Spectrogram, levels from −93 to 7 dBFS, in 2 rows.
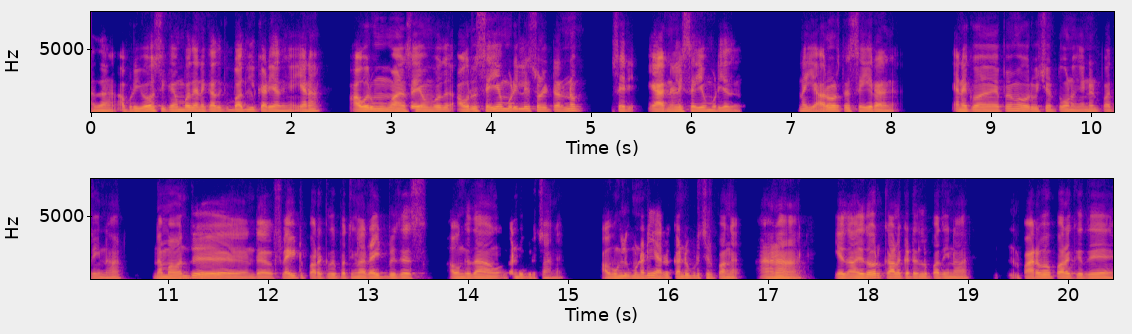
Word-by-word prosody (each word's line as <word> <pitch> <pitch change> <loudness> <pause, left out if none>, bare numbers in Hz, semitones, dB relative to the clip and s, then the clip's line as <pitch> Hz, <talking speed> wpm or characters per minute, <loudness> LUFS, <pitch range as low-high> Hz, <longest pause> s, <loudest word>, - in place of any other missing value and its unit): அதாங்க 105 -3 -1
அப்படி 115 +1 -1
யோசிக்கும்போது 135 -1 +2
எனக்கு 120 -2 0
அதுக்கு 105 0 -4
பதில் 120 +2 -1
கிடையாதுங்க. 95 -2 +1
ஏன்னா, 140 +3 +1 0.4
அவரும் 145 +5 +5 0.3
செய்யும்போது 130 +2 +2
அவரும் 145 +3 +1
செய்ய 145 +4 +4
முடியலன்னு 150 +1 +1
சொல்லிட்டாருன்னா 135 +4 0 0.4
சரி 120 -5 -1 0.2
யாராலும் 120 +2 +4
செய்ய 100 +1 +2
முடியாதுங்க. 95 -2 -3 0.5
ஆனா, 155 - -2
யாரோ 145 - +4
ஒருத்தர் 140 -2 -2
செய்யறாங்க. 105 -3 +1 0.6
எனக்கு 135 0 +2 0.2
எப்பவுமே 155 +5 -1
ஒரு 120 - -1
விஷயம் 125 0 -4
தோணும். 105 -2 0
என்னன்னு 135 +1 -4
பார்த்தீங்கன்னா, 110 -5 -3 0.4
நாம 115 0 +2
வந்து 150 +4 0 0.5
இந்த 95 -1 -2 0.2
பிளைட் 150 0 +1
பறக்கிறது 115 0 -1
பார்த்தீர்களா 105 0 -1
"ரைட் 110 -1 +1
பிரதர்ஸ்," 100 -2 -1 0.3
அவங்க 115 +2 +1
தான் 110 -4 +1
கண்டுபிடிச்சாங்க. 105 -5 -4 0.5
அவங்களுக்கு 140 +4 +1
முன்னாடி 140 +4 +1
யாரோ 145 +2 +1
கண்டுபிடிச்சிருப்பாங்க. 135 -7 -1 0.3
ஆனா 140 +3 +5 0.6
ஏத 115 - +3 0.2
ஏதோ 140 - +4
ஒரு 155 - -3
காலகட்டத்தில 130 -2 +1
பார்த்தீங்கன்னா, 110 -2 -1 0.6
பறவ 135 +6 +4
பறக்குது. 115 -4 +1
120 Hz, 155 wpm, -24 LUFS, 105-135 Hz, 0.6 s, அவரும்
